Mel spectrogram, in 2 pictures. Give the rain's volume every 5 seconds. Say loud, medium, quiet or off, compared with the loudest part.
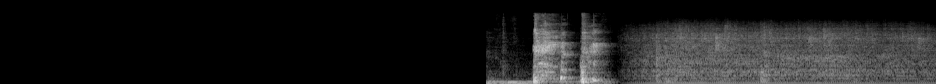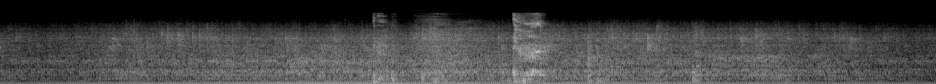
off, loud, loud, loud.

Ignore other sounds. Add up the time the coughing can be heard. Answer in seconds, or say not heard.
3 s.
